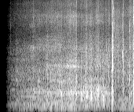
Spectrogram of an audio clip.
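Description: Skateboard wheels rolling on concrete, growing louder, with a sharp clack near the end as the board meets the ledge for a grind.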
